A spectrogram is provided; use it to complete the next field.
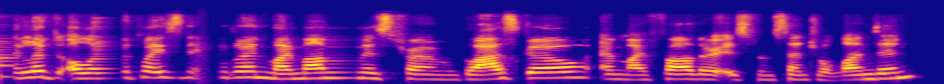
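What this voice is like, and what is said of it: Mixed British accent. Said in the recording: “varieties of British accent ... I have a really weird conglomerate accent”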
